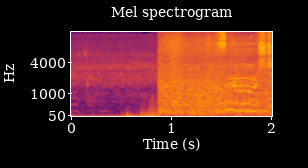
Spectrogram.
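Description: Low rumble on a waterproof action camera held at the water's surface, cut off suddenly a little under a second in by the noise of a busy covered dining area: many voices and general chatter, with one voice speaking up near the end.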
